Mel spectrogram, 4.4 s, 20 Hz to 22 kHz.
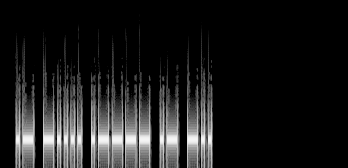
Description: Morse code, heard as a keyed tone, about 28 wpm, 700 Hz. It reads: A61AD
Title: Call Signs Repeated 2x - 28wpm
